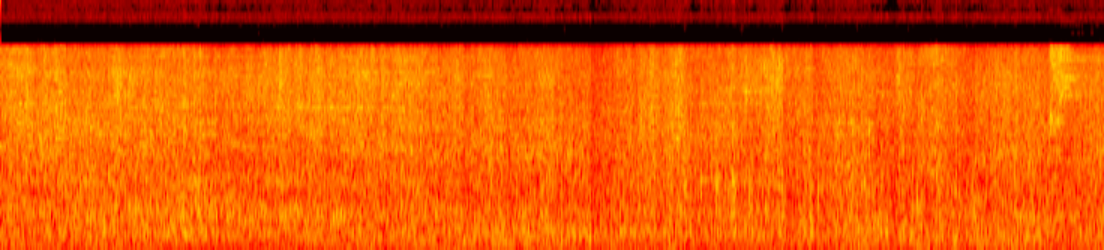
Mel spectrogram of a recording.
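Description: Union Pacific double-stack intermodal train's container well cars rolling past at close range: a steady noise of steel wheels on rail, with scattered clicks, most of them near the end.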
